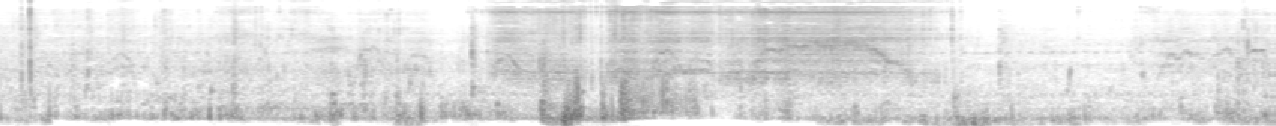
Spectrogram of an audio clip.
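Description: Wind buffeting the microphone over water lapping at a small boat's hull, with a louder low gust about three seconds in.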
